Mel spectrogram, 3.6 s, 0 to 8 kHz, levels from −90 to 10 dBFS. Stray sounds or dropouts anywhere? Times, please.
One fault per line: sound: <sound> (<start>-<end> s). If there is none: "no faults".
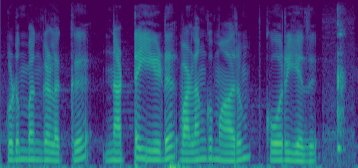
sound: laugh (3.3-3.5 s)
